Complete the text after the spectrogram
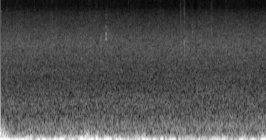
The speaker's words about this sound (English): Then I noticed that there was occasionally a gust of wind. And I said, oh, well, maybe if we get down in the creek, it won't be so windy. Yeah, it's pretty damn windy.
